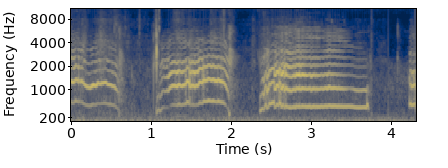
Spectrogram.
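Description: A domestic cat utters a series of long, yowling meows, each held for about a second, rising and wavering in pitch. The tone is strongly harmonic and nasal, and the calls come in close succession with short pauses between.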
